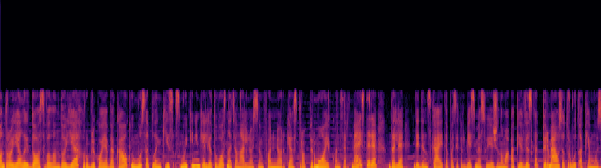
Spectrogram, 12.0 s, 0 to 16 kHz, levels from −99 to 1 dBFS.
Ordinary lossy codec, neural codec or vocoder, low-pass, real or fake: MP3, 96 kbps; none; 7.2 kHz; real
